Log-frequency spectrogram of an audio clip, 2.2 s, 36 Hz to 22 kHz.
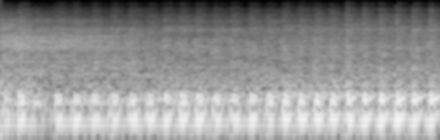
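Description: A 250cc sports motorcycle with a snail exhaust starts up and settles into a steady, throbbing idle. Close and fairly loud, with evenly spaced engine pulses and no talk.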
